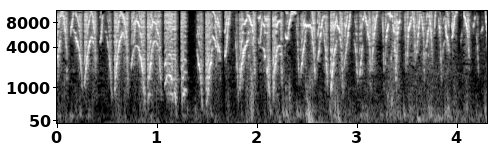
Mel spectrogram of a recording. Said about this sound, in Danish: Det, du skal søge på, hvis du er vild med den lyd her, det er 10 hours of styrofoam squeaking.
